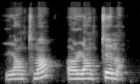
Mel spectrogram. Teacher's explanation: Sometimes people tend to skip the E because there's no accent, so we say lentement, but you have to pronounce it a little bit.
